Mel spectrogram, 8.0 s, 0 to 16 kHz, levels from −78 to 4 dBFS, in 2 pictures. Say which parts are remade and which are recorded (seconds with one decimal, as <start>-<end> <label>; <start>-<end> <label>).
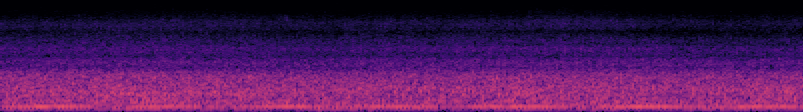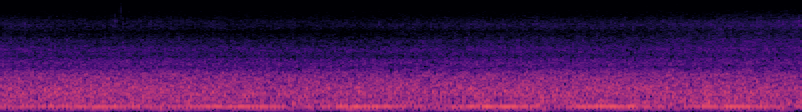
0.0-8.0 remade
